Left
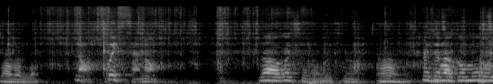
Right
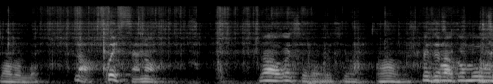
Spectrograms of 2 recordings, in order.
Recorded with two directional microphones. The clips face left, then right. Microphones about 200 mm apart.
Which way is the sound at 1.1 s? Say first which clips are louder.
Right 7 dB; 45° right (ahead or behind).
